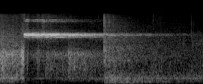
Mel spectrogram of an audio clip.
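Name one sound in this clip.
A referee's whistle blows in an echoing gym.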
